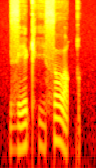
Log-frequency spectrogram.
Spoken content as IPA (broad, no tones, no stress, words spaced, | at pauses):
ziʈʰi̤ sɤq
